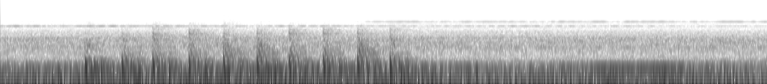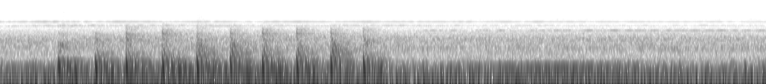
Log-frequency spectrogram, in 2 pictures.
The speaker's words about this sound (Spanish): Justo después de eso, se escuchó que un coche llegó frenando en seco y tocaban desesperadamente a la puerta.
